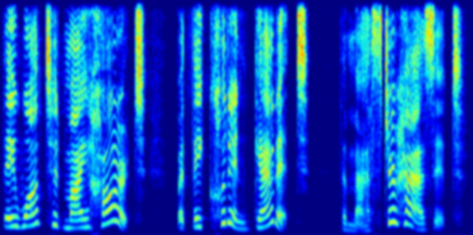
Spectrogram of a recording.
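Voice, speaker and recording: A woman voicing a quiet, simple captive boy in a storybook tale, plain and earnest. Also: sits high, big pitch swings, slow, no room sound, clean studio sound, voice pushed up, heavily acted. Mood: earnest, weary. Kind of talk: storybook character voice in audio theatre.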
